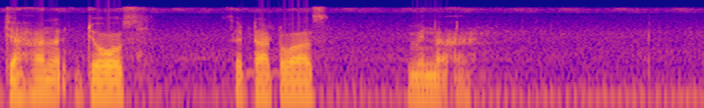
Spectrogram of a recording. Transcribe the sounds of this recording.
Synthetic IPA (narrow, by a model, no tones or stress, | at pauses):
d͡ʒaɦana̰ʔd͡ʒɔsː | ɛʈaʈwas | mɛna̰ʔa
